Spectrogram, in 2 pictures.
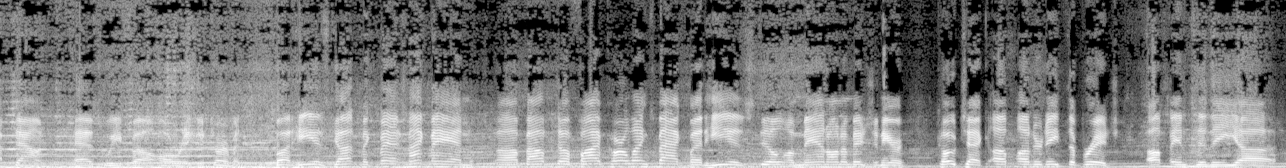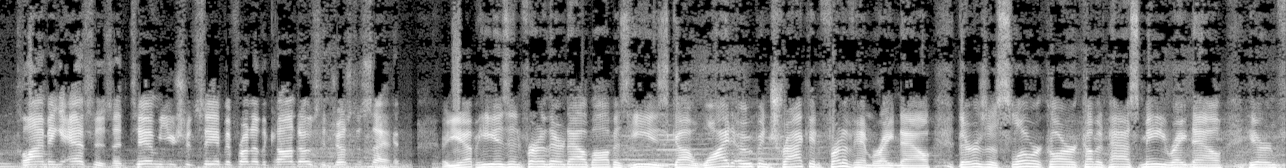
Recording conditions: busy venue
